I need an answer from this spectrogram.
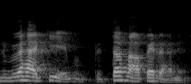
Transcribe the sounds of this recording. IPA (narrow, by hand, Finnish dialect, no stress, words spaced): ʋæhæ kie tɑsɑperænen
